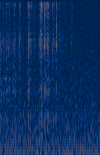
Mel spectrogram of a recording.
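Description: Dry, whole roasted coffee beans are scooped up by hand and let trickle back into a lava stone mortar. A quick run of bright, crisp clatters builds from faint ticks to a denser rattle, then stops, leaving near silence.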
